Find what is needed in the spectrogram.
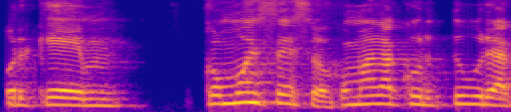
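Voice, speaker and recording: With fairly even intonation and medium pitch, a woman talks over a quiet background. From United States, Dominican heritage. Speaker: interviewer. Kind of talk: interview. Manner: halting.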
